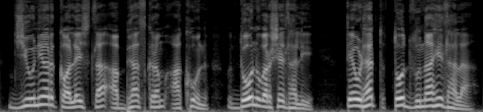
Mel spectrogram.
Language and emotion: Marathi, neutral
